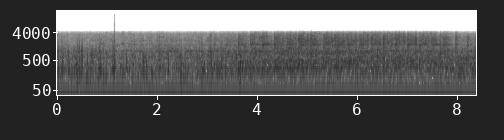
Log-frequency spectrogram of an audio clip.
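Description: Narrow-gauge toy train running, a steady rumble and rattle of the coach with many small clicks from the wheels on the track.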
